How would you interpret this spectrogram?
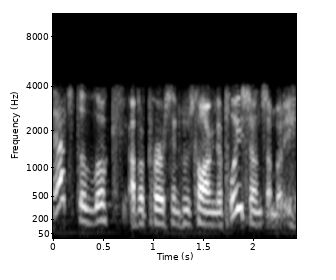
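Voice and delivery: plain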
